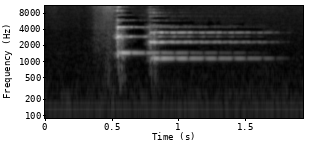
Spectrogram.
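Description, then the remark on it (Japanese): A two-note ding-dong chime sounds once, the second tone striking just after the first, both ringing out and slowly fading over a quiet background hum. “ピンポンっていう音を聞くと、ジャルジャルのピンポンパンゲームを思い出すんだけど、知ってるでしょうか皆さん。”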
